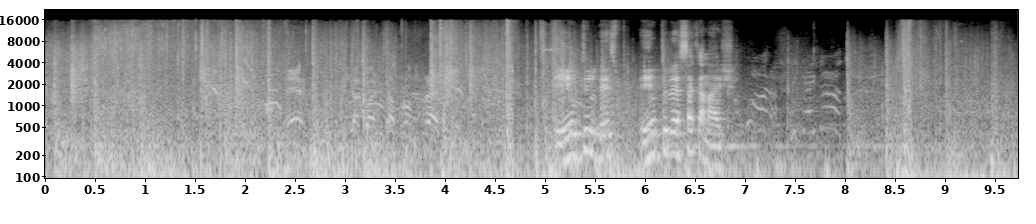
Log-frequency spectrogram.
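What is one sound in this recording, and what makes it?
Rifle shots crack sharply.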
